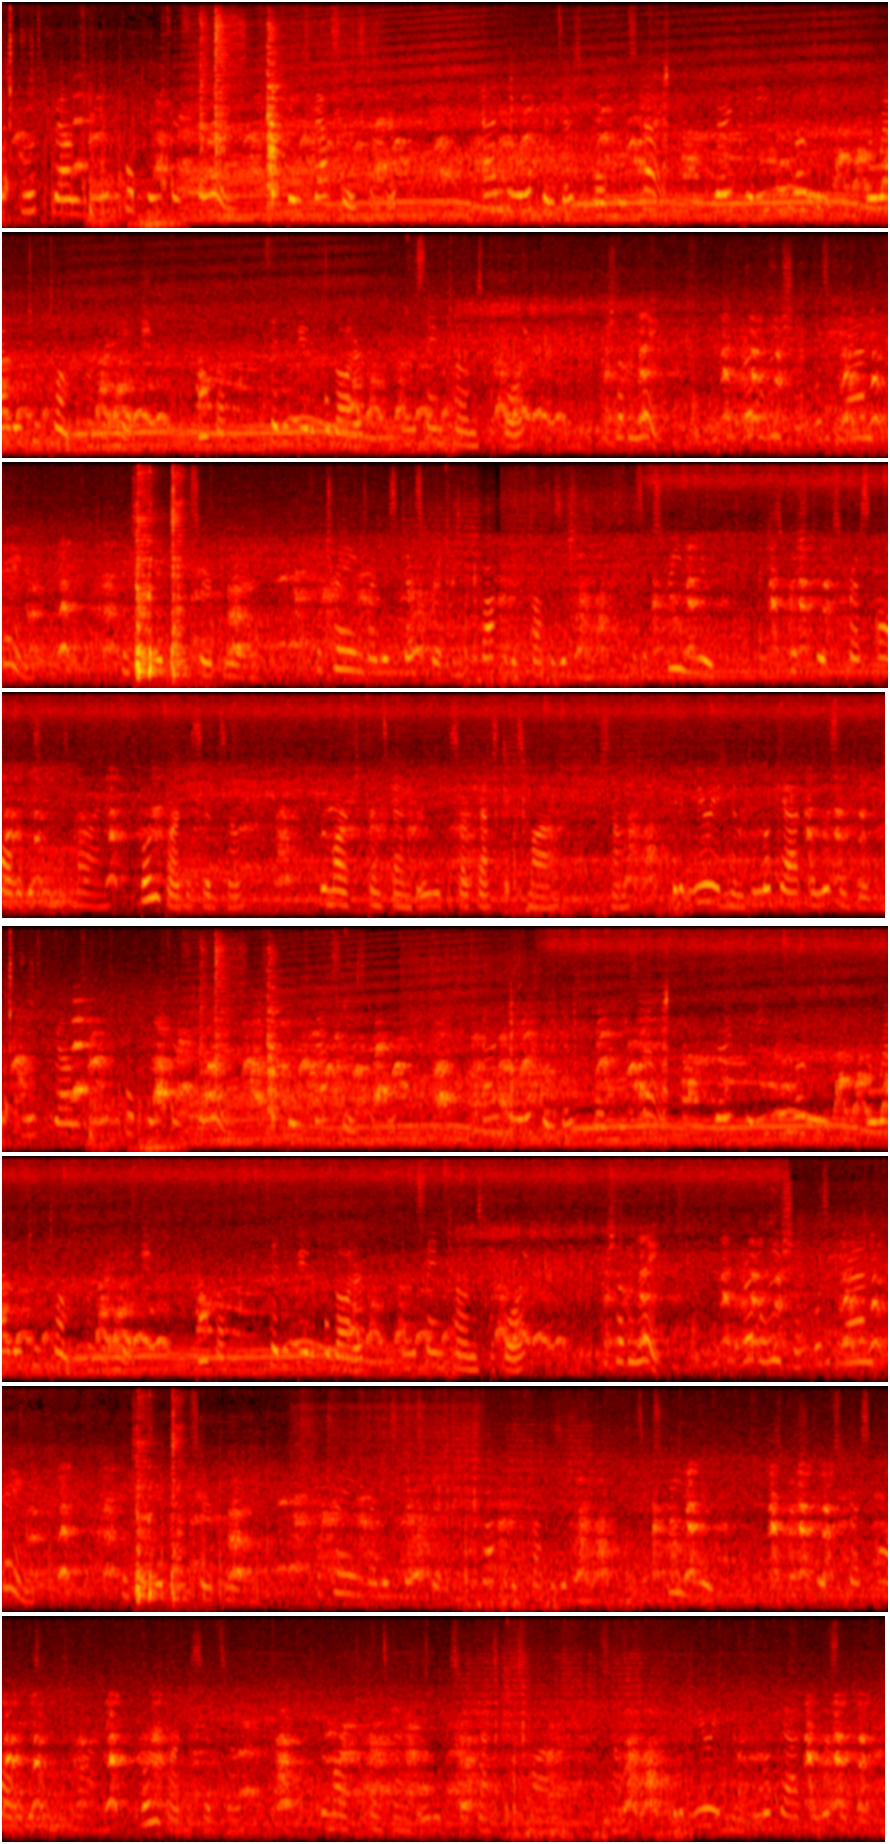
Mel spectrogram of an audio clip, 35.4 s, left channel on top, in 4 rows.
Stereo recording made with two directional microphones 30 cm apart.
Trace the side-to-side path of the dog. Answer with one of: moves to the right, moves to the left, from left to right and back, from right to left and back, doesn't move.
from right to left and back.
